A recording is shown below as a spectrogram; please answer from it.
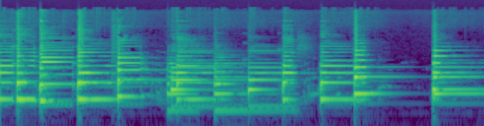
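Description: Banjo playing a melody in plucked single notes and chords, each note sharp at the start and quickly fading. After a brief pause, the phrase ends on a long ringing note near the end.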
